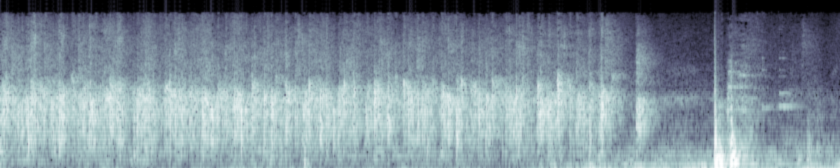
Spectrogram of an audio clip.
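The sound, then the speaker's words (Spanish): An audience applauds at the close of a talk on sexualities, with dense, steady clapping for about six seconds that then thins out and stops, followed by a couple of brief thuds. “Es que me encantan los aplausos.”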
